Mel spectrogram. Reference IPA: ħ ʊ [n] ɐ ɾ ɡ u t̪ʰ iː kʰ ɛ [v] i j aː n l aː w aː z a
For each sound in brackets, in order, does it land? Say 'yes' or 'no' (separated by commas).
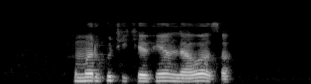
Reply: no, yes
